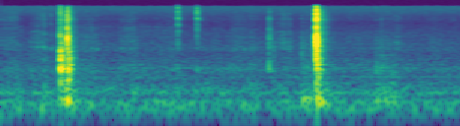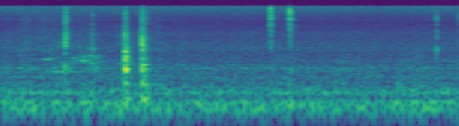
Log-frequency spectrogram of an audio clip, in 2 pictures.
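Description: A few sharp computer-mouse clicks, the loudest about half a second and two seconds in, with fainter ones near four seconds, over a faint steady low hum. The clicks try to play a Windows test sound, but nothing comes from the speakers: the computer's sound is not working.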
